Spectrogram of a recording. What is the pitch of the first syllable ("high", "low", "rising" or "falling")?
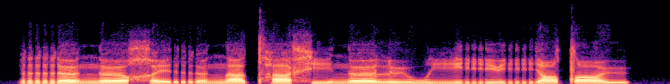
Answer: falling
